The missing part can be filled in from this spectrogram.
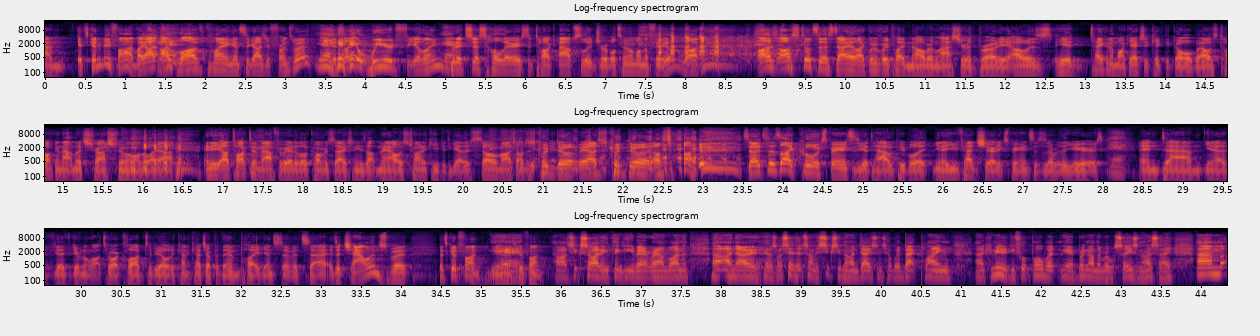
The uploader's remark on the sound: That's Good for Footy panel show LIVE from the Italian Sports Club in Werribee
